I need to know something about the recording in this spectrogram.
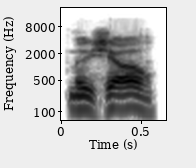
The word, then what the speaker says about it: Mougous: be given by Mougeot. He's reminded me that his name rhymes with Peugeot.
